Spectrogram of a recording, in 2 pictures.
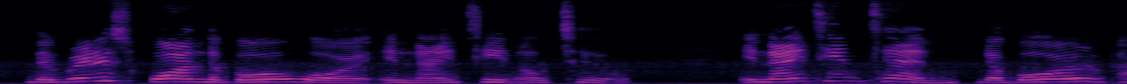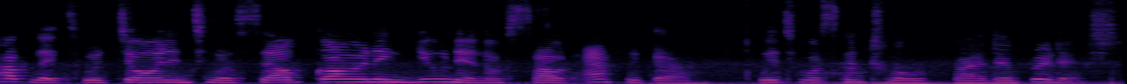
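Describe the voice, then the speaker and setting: A woman with a non-native accent keeps to a moderate pace. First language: not English. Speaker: student. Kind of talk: school history presentation narration.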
